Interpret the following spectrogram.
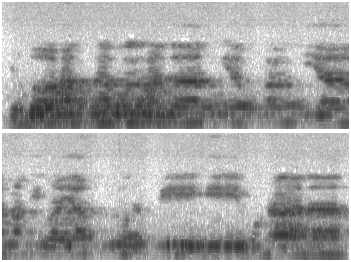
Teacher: Jadi hi-nya di sini dibaca panjang 2 harokat.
